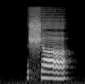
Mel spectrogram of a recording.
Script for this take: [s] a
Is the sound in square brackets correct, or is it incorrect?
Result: incorrect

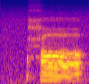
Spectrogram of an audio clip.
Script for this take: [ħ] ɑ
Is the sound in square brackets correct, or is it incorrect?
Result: correct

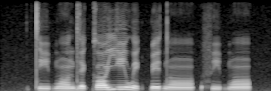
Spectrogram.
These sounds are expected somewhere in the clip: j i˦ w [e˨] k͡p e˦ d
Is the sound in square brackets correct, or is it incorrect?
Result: incorrect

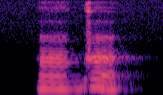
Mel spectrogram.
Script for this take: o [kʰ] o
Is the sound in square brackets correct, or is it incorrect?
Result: incorrect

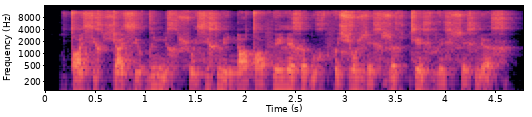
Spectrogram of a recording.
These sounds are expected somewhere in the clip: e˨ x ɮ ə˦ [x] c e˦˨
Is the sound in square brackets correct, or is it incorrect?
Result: correct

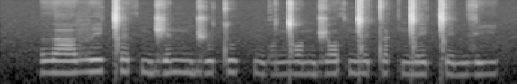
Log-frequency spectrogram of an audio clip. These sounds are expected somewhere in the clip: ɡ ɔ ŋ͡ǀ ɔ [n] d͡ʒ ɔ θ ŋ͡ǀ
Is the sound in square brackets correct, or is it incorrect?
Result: correct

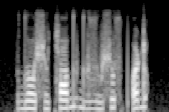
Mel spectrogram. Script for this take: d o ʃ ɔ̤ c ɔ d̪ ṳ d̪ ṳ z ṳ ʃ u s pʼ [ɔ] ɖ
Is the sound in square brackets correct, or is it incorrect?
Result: correct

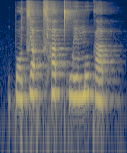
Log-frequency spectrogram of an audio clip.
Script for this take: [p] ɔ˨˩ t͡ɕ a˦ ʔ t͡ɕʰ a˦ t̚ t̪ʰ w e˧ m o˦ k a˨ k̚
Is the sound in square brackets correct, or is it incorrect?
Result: correct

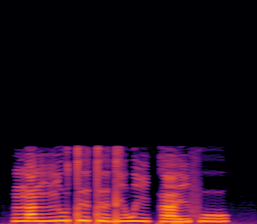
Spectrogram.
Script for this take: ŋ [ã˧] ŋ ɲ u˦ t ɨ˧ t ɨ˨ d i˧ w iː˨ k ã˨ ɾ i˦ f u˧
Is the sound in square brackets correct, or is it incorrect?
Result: incorrect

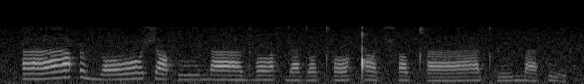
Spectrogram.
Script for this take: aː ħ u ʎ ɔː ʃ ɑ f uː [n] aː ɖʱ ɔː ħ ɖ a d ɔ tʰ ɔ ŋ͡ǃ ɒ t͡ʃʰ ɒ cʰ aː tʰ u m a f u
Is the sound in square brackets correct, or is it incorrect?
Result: correct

